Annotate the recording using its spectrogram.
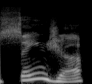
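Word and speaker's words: Cijntje: Sanja Sanja excuse me that's how we're pronouncing the last name Derangelo Sanja and outfielder Lazaro Montes.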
